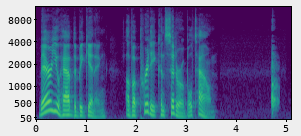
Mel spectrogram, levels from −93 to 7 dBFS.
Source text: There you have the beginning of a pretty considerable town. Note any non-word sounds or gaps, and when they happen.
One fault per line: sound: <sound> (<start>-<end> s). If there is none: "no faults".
sound: tap (4.7-4.9 s)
